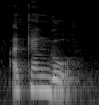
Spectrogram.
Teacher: And the other examples, you can see that the long vowel is shortened, which is known as vowel reduction, and velarization, where I can n, the final n, can, in can, the final n takes the velarized effect from the g sound and becomes a bit velarized. I can go. Instead of saying I can go separately, we usually speak in a rapid form and we say I can go, where the final nasal n takes a bit effect from the velar g.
